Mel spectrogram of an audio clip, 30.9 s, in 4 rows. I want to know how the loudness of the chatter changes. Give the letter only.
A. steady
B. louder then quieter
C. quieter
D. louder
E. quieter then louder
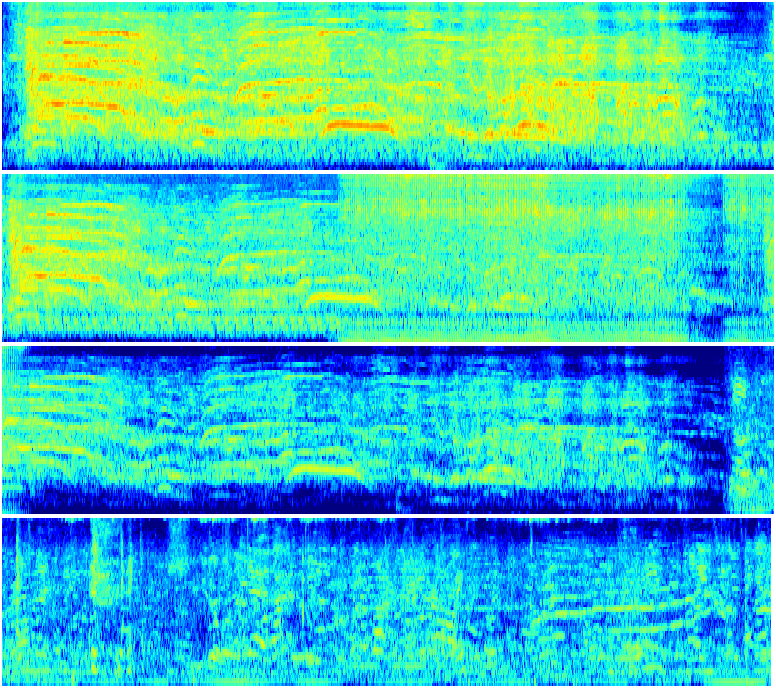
C.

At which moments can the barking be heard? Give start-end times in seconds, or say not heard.
not heard.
